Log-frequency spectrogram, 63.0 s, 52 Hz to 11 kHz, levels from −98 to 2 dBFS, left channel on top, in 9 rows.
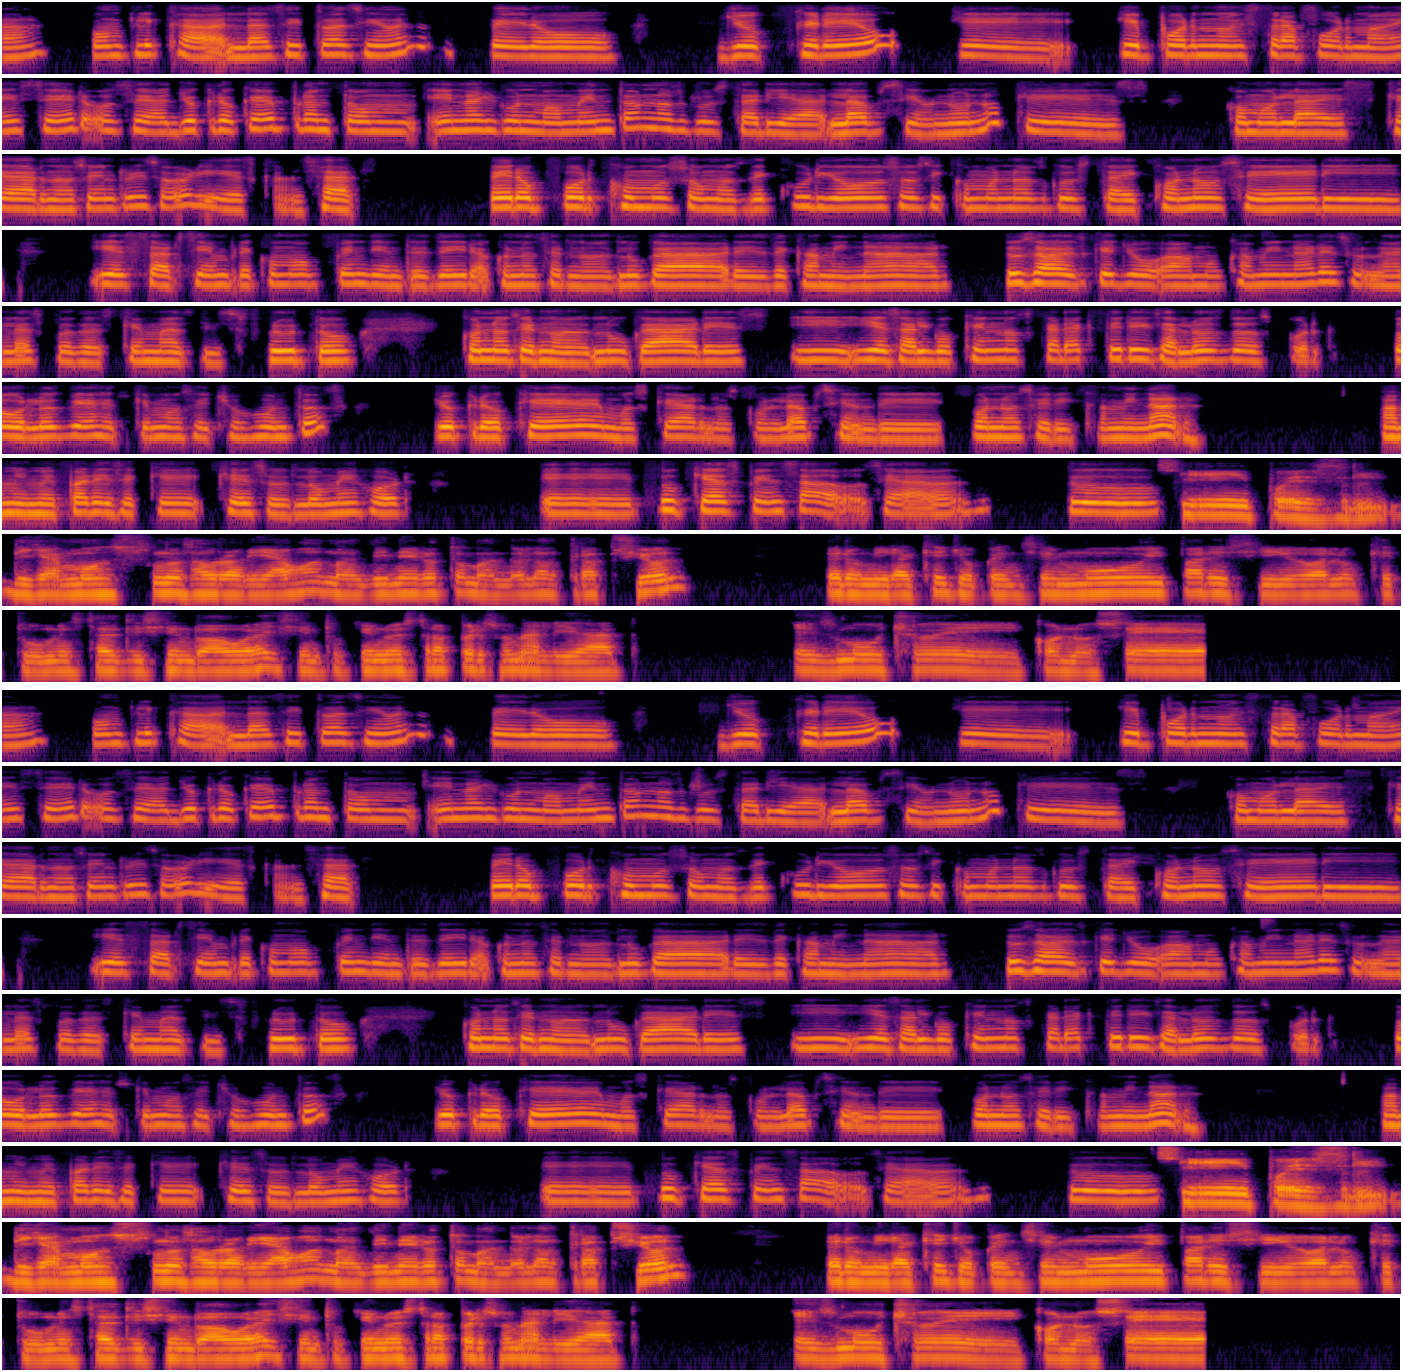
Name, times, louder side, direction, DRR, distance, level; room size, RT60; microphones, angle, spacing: voice 1, 0.0-2.2 2.5-3.1 3.6-4.5 4.8-12.6 13.1-15.8 16.4-21.0 21.4-25.7 26.0-29.8 30.3-34.6 35.0-36.6 37.1-41.0 41.9-44.0 44.7-46.9 47.3-47.8, left 3 dB, 80° left, 1.5 m, -27 dB
voice 2, 47.8-52.4 53.1-59.1 59.9-62.0, right 3 dB, 75° right, 1.5 m, -26 dB
head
